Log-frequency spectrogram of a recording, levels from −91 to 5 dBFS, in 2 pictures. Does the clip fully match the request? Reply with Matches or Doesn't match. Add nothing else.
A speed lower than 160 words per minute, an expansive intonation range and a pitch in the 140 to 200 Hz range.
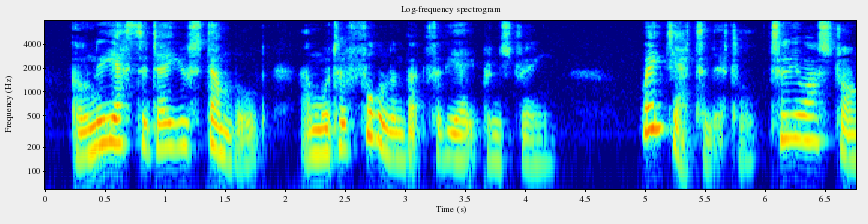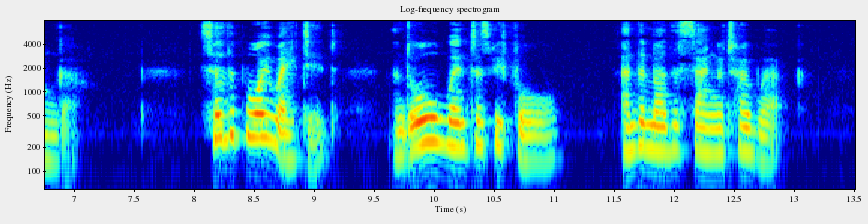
Doesn't match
